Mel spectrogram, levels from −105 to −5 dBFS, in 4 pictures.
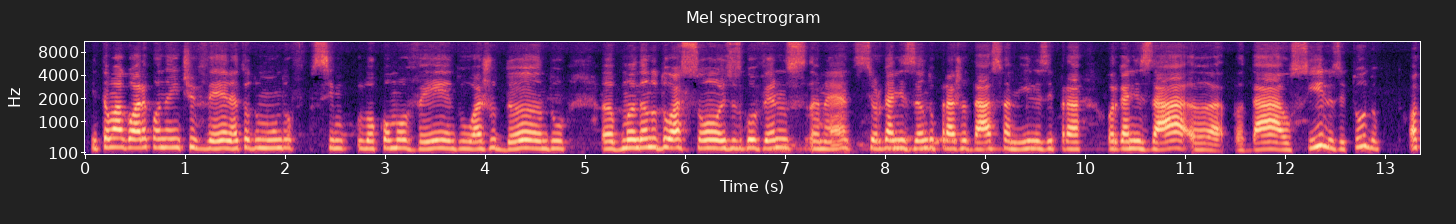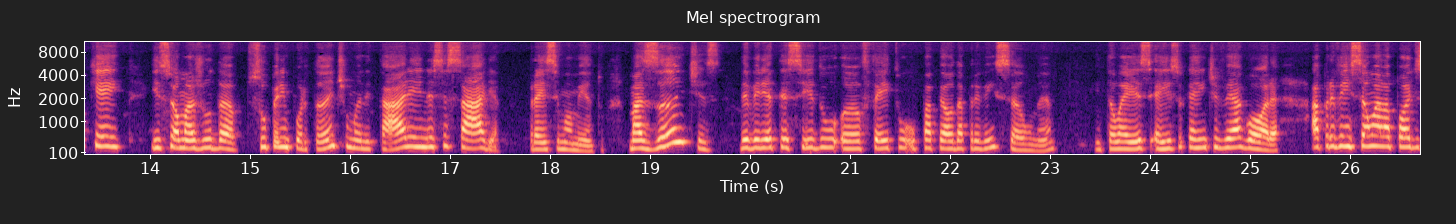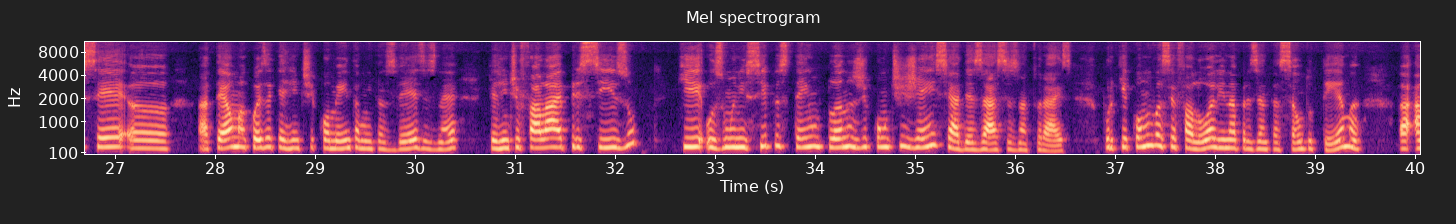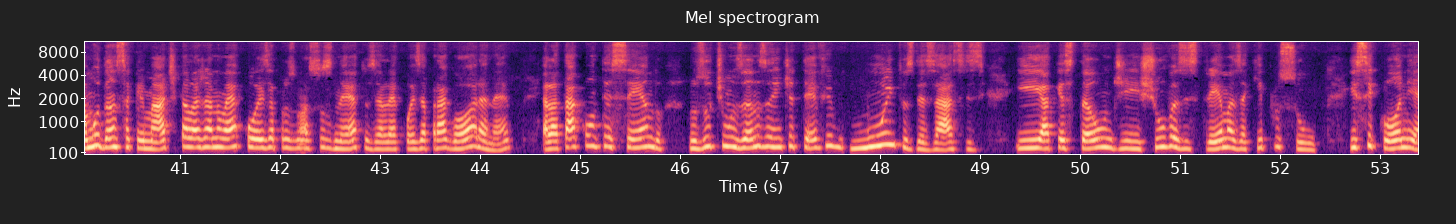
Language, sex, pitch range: Portuguese, female, 215-255 Hz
